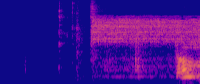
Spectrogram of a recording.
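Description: A few faint clicks, then a steady hiss that starts abruptly about a second in, with a man's voice beginning near the end.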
